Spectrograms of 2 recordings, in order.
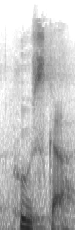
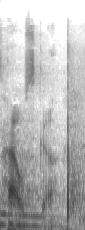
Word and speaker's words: Houska: Everyone still says Houska when it's Houska. But anywho, ska. Ska. Welcome.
